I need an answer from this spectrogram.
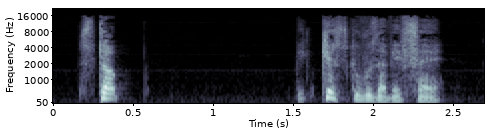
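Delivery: curt, sharp, fast, reproachful delivery. A man at the checkout speaks to the cashier; curt, sharp. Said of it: "dit-il sèchement".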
